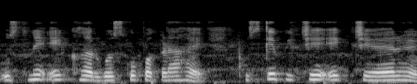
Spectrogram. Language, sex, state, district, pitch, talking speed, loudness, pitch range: Hindi, female, Maharashtra, Gondia, 200 Hz, 185 wpm, -17 LUFS, 190-215 Hz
